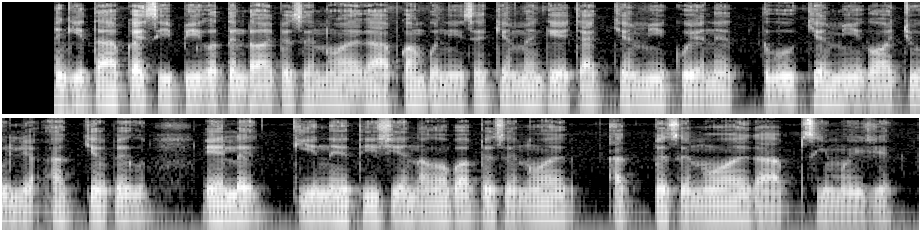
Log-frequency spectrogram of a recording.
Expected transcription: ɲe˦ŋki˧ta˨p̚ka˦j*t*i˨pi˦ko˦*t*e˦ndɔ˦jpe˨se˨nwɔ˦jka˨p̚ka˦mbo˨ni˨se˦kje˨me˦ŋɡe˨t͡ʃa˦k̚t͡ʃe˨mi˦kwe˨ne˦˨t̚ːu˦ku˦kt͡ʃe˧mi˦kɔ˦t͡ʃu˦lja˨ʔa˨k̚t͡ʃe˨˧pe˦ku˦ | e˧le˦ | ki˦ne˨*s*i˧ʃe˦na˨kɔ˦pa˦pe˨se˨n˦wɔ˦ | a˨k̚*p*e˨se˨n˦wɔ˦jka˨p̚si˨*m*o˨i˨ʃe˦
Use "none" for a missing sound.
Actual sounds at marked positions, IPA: s, t, t, p, m

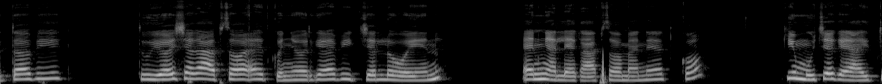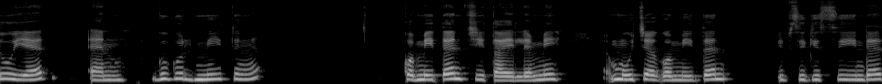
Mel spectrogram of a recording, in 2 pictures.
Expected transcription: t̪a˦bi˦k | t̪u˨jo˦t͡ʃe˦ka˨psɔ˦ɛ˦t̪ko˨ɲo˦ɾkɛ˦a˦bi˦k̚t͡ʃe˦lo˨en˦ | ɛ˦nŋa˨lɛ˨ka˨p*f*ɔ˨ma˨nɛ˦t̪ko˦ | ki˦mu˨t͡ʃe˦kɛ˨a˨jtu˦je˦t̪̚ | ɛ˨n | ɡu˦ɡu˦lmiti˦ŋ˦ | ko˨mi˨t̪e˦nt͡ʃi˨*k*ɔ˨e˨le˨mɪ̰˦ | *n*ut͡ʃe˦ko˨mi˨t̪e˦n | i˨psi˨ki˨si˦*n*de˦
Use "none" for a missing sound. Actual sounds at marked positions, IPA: s, t, m, n

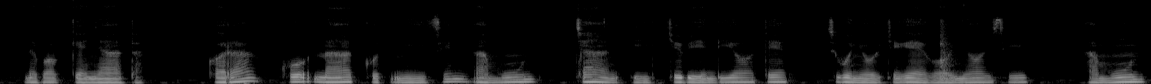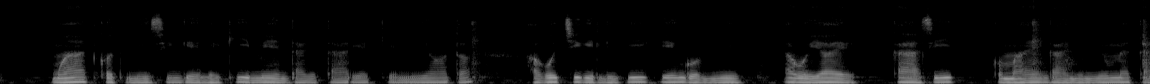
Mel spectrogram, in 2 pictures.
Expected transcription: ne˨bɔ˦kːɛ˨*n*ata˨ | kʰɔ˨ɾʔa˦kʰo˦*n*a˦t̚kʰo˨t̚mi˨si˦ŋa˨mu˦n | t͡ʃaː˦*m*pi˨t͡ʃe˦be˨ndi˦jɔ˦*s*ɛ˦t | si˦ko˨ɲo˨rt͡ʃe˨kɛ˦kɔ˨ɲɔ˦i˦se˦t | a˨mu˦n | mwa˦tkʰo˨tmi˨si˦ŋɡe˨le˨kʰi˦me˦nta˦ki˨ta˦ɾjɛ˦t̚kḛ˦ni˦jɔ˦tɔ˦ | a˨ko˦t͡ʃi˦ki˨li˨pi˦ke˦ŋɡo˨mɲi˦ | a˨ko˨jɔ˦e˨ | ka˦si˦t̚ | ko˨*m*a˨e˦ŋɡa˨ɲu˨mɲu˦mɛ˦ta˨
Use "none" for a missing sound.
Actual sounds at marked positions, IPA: ɲ, n, ŋ, t, m

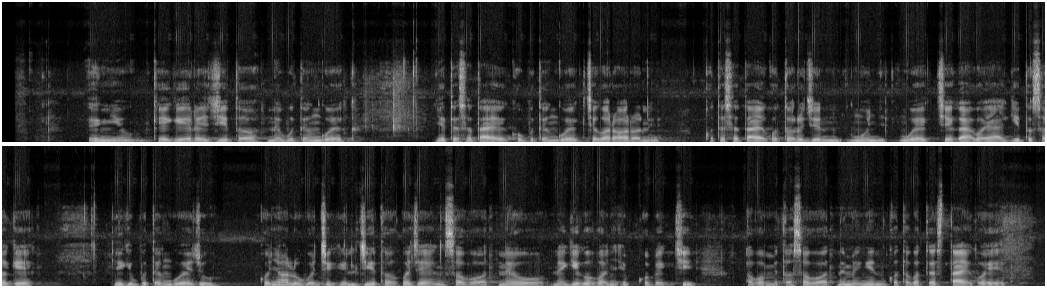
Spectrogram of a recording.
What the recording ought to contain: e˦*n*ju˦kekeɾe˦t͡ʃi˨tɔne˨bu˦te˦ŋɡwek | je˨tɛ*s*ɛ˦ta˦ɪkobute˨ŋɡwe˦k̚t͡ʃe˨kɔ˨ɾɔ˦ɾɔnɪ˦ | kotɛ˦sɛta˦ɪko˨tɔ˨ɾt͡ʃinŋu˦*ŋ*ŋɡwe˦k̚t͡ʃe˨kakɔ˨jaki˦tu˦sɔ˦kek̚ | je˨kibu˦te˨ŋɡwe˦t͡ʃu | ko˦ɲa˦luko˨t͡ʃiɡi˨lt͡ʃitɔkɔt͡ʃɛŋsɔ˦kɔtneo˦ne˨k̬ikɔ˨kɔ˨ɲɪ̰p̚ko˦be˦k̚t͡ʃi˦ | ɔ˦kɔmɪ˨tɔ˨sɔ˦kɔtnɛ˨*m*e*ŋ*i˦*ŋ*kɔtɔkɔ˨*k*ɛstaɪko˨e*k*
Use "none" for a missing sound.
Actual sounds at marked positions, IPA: ŋ, s, ɲ, m, ŋ, n, t, t

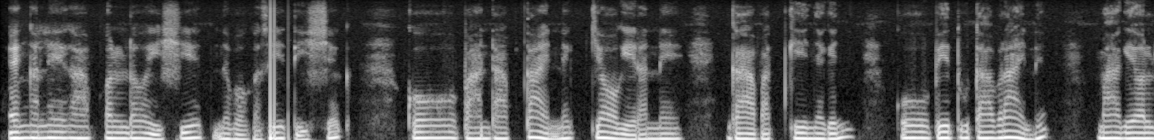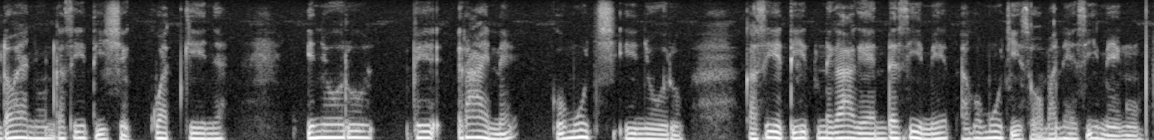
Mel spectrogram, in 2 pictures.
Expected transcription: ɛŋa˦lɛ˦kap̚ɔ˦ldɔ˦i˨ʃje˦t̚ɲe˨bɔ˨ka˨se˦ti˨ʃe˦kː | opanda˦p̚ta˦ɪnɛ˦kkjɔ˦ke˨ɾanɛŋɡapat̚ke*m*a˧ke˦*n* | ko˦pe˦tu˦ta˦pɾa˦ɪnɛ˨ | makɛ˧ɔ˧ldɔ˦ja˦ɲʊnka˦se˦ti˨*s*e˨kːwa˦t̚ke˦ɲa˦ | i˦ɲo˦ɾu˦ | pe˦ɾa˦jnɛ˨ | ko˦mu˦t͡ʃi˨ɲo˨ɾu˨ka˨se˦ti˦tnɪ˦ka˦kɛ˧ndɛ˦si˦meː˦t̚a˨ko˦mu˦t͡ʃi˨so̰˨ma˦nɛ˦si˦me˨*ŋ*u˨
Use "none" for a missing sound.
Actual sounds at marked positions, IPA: ɲ, ɲ, ʃ, ŋ

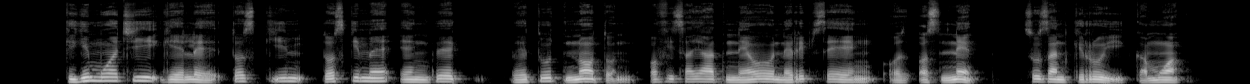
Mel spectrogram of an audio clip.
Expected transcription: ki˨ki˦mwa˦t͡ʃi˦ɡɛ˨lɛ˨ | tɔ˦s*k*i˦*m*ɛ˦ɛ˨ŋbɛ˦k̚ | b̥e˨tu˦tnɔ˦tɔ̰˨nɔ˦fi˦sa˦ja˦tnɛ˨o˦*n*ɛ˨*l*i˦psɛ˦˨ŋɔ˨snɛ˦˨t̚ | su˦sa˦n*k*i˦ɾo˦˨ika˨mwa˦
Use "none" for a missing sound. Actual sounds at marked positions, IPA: k, m, n, ɾ, k

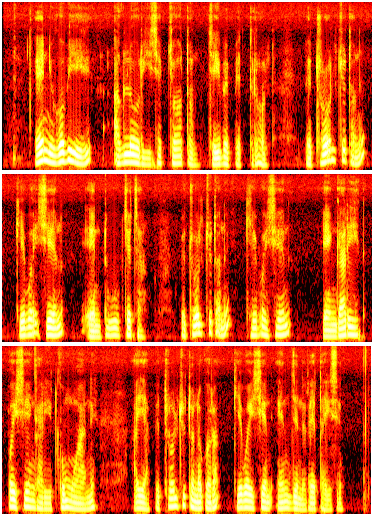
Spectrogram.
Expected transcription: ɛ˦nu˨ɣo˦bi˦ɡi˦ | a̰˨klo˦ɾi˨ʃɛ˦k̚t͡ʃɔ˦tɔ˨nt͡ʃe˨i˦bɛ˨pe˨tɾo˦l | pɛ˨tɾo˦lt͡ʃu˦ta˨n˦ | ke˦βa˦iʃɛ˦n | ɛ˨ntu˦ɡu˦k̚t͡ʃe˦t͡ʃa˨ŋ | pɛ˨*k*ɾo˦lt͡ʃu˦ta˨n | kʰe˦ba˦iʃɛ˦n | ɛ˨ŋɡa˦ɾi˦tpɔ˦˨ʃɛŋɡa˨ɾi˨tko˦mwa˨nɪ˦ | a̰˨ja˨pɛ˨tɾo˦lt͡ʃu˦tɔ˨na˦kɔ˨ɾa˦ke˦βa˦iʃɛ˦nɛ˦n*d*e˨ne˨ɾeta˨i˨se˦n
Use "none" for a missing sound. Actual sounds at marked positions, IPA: t, d͡ʒ

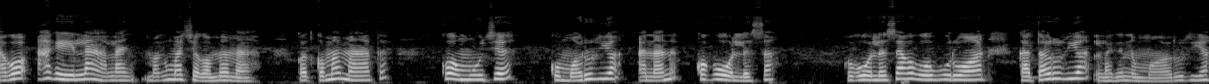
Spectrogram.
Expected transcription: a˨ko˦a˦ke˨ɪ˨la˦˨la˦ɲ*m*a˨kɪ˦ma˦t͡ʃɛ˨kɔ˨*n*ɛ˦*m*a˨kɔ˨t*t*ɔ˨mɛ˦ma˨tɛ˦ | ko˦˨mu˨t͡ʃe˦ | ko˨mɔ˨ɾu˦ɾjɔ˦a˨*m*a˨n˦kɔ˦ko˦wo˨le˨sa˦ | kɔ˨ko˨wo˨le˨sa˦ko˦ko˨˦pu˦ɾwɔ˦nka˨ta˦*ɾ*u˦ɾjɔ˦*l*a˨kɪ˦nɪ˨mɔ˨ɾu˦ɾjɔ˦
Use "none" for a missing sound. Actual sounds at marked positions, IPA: m, m, m, k, n, ɾ, l

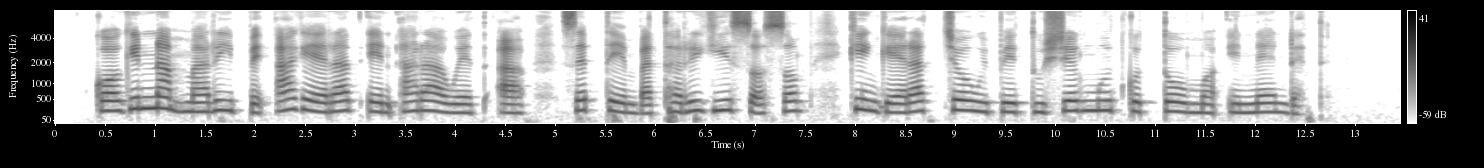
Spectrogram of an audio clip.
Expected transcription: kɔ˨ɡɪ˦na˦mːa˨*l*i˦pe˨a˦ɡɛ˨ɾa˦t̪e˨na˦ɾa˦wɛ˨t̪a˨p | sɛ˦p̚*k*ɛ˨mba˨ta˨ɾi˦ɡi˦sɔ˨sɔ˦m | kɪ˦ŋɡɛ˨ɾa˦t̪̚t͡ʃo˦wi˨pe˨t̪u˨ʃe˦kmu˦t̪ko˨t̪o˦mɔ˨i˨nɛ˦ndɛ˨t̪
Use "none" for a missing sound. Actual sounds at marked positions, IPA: ɾ, t

